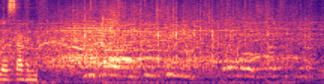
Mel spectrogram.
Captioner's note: cheering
